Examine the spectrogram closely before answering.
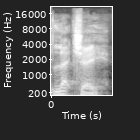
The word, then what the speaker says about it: leche: we're gonna taste it pronunciation it's leche it's Spanish milk leche de cabra let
